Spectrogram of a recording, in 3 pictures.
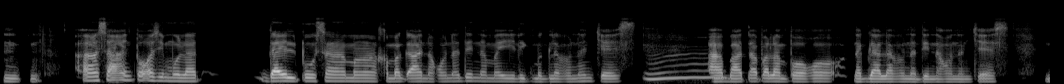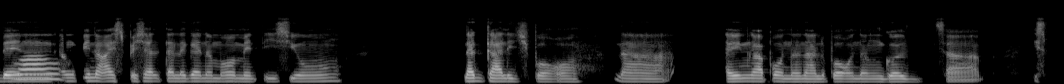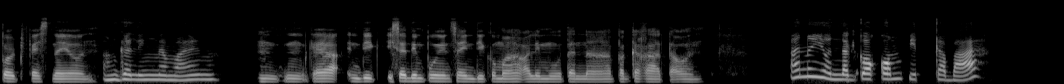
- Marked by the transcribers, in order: unintelligible speech
- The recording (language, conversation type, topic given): Filipino, unstructured, Anong isport ang pinaka-nasisiyahan kang laruin, at bakit?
